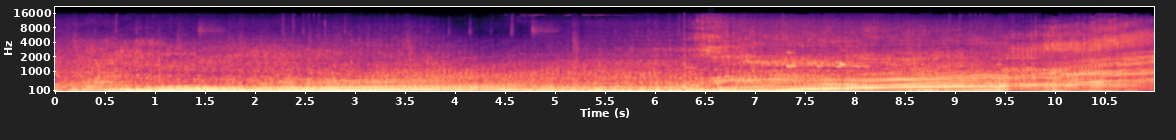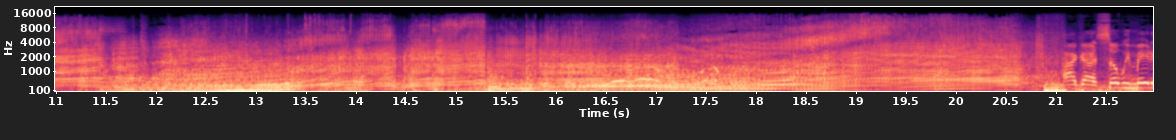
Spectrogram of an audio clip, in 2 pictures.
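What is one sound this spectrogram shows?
V8 pickup trucks and cars accelerate hard past on a road.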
